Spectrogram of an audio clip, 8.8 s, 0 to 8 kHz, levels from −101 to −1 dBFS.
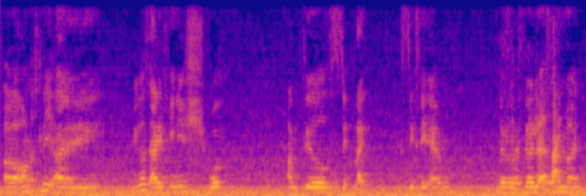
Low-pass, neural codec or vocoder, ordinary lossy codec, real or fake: none; codec, 16 kHz, 4 kbps, FreqCodec, larger model; none; fake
